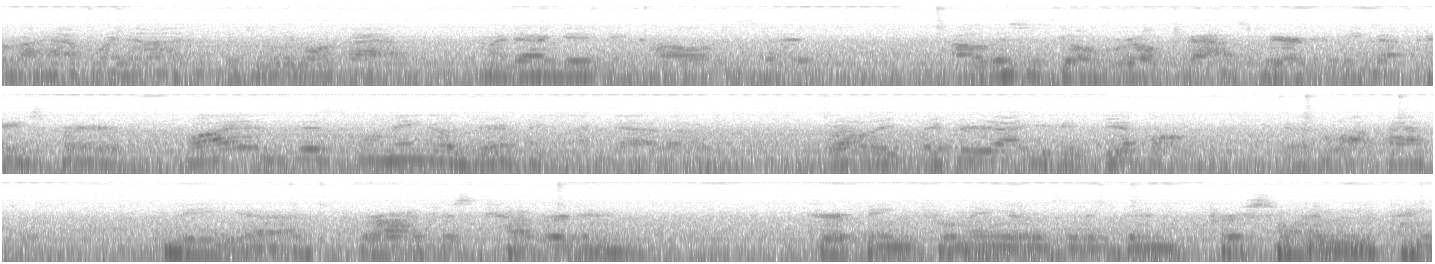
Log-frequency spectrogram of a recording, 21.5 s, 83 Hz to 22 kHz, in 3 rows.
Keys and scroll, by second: 1.1 ], 1.7 ], 3.3 ].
